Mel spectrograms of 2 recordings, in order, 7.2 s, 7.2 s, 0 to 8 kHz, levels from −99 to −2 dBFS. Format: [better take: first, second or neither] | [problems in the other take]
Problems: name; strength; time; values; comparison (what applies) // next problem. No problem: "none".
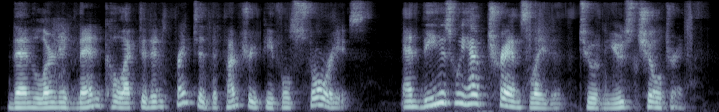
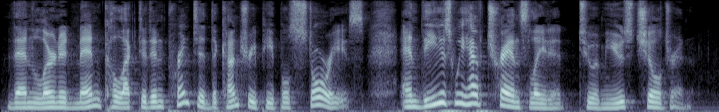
second | noise reduction (neural mask model DeepFilterNet 3)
